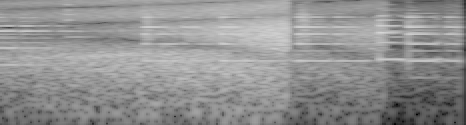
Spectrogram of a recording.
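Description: A loud rising noise sweep over held synth tones: a DJ remix transition effect bridging two sections of the track. It steps up in level about three-quarters of a second in and drops back about halfway through the second second.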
